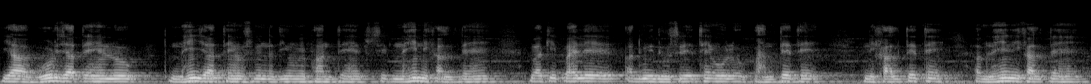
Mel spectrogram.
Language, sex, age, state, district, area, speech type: Hindi, male, 45-60, Uttar Pradesh, Hardoi, rural, spontaneous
